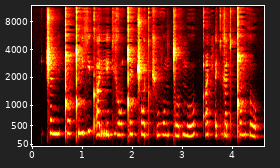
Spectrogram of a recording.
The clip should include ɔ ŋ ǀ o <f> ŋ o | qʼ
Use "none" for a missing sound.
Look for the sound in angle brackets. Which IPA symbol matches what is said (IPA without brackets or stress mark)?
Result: θ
